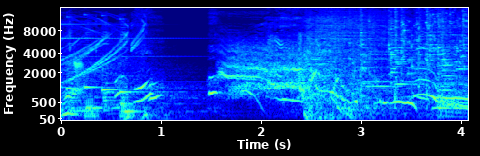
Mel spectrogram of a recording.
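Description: Cartoon sound effects over music: a short lull, then a sudden loud smash and shatter of breaking pottery about one and a half seconds in.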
